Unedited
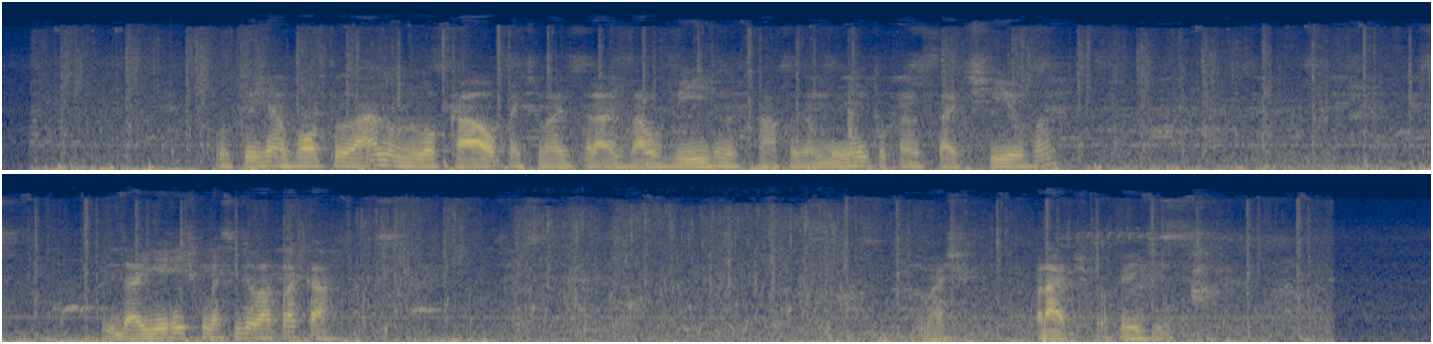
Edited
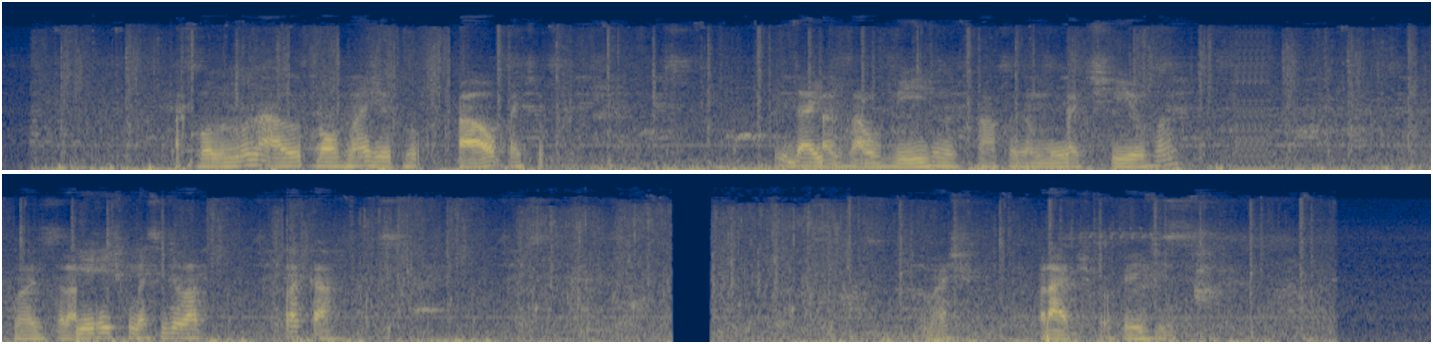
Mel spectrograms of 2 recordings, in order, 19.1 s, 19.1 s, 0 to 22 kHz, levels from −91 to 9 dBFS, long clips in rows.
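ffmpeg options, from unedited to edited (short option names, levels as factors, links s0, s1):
-filter_complex "[0:a]asplit=16[s0][s1][s2][s3][s4][s5][s6][s7][s8][s9][s10][s11][s12][s13][s14][s15];[s0]atrim=end=1.162[s16];[s1]atrim=start=1.158:end=3.052,asetpts=PTS-STARTPTS,areverse[s17];[s2]atrim=start=3.048:end=3.602[s18];[s3]atrim=start=8.638:end=10.512[s19];[s4]atrim=start=4.008:end=5.652[s20];[s5]atrim=start=6.298:end=7.462[s21];[s6]atrim=start=7.418:end=7.462[s22];[s7]atrim=start=7.418:end=7.462[s23];[s8]atrim=start=7.418:end=7.462[s24];[s9]atrim=start=7.418:end=8.642[s25];[s10]atrim=start=3.598:end=4.012[s26];[s11]atrim=start=10.508:end=11.382[s27];[s12]atrim=start=12.498:end=13.012[s28];[s13]atrim=start=11.378:end=13.97,asetpts=PTS-STARTPTS,afade=t=out:st=2.588:d=0.004:c=hsin[s29];[s14]atrim=start=13.97:end=14.23,asetpts=PTS-STARTPTS,volume=0[s30];[s15]atrim=start=14.23,asetpts=PTS-STARTPTS,afade=t=in:d=0.004:c=hsin[s31];[s16][s17]acrossfade=d=0.004:c1=hsin:c2=hsin[s32];[s32][s18]acrossfade=d=0.004:c1=hsin:c2=hsin[s33];[s33][s19]acrossfade=d=0.004:c1=hsin:c2=hsin[s34];[s34][s20]acrossfade=d=0.004:c1=hsin:c2=hsin[s35];[s35][s21]acrossfade=d=0.004:c1=hsin:c2=hsin[s36];[s36][s22]acrossfade=d=0.004:c1=hsin:c2=hsin[s37];[s37][s23]acrossfade=d=0.004:c1=hsin:c2=hsin[s38];[s38][s24]acrossfade=d=0.004:c1=hsin:c2=hsin[s39];[s39][s25]acrossfade=d=0.004:c1=hsin:c2=hsin[s40];[s40][s26]acrossfade=d=0.004:c1=hsin:c2=hsin[s41];[s41][s27]acrossfade=d=0.004:c1=hsin:c2=hsin[s42];[s42][s28]acrossfade=d=0.004:c1=hsin:c2=hsin[s43];[s29][s30][s31]concat=n=3:v=0:a=1[s44];[s43][s44]acrossfade=d=0.004:c1=hsin:c2=hsin"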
